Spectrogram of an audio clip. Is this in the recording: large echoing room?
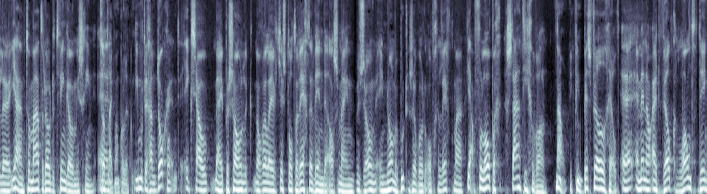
no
